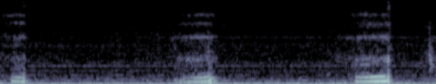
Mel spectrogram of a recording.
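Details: A sleeping one-year-old female Corgi snores in low, rasping bursts that come roughly every two seconds.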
